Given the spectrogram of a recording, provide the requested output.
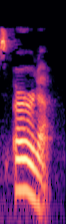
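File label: "Zurna", English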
